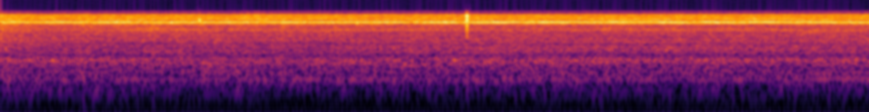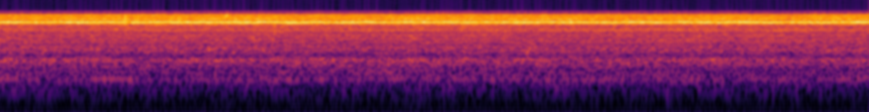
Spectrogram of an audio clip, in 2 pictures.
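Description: Steady background noise from an open microphone: a constant high-pitched whine over an even hiss, with one faint click a little over two seconds in.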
